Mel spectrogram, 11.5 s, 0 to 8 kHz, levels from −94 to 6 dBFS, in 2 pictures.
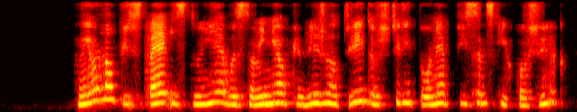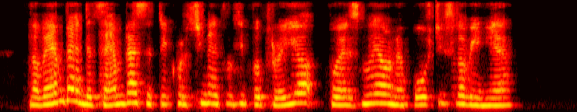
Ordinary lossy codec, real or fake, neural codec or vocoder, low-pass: AAC, 32 kbps; fake; codec, 16 kHz, 1.1 kbps, Voila-Tokenizer; 7.2 kHz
